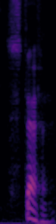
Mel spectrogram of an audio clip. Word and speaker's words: Stephan: is from is it Steven or Stephan honey I never know how to pronounce this with a pH Stephan Stephan because it's German right yeah he's German he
